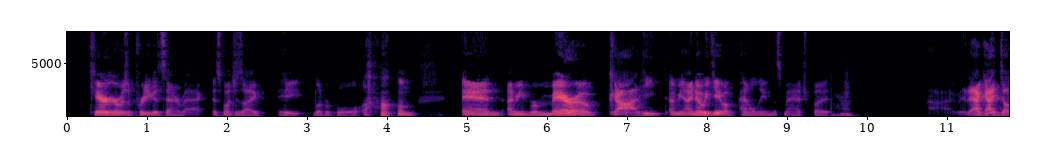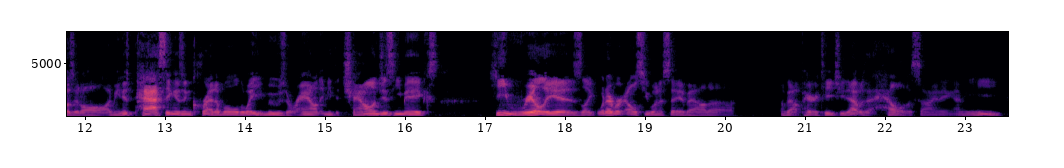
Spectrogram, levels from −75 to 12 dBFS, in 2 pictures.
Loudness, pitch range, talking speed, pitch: -28 LUFS, 90-110 Hz, 205 wpm, 105 Hz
